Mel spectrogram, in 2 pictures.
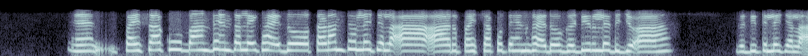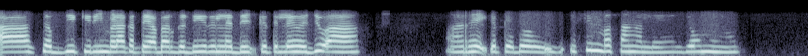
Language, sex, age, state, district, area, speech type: Santali, male, 30-45, Jharkhand, Pakur, rural, conversation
